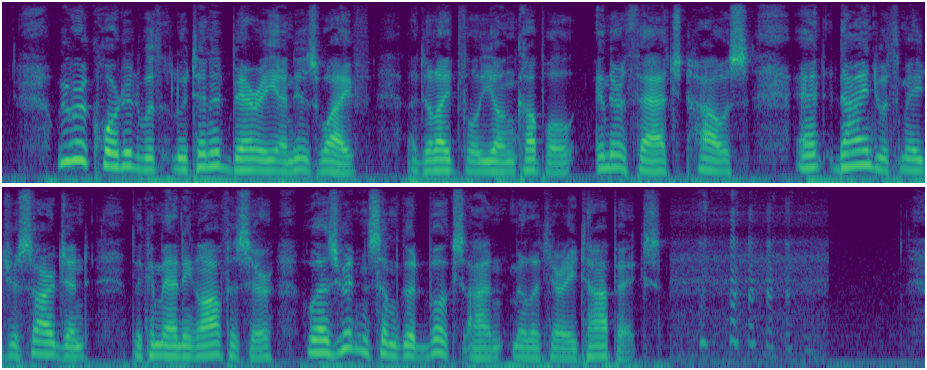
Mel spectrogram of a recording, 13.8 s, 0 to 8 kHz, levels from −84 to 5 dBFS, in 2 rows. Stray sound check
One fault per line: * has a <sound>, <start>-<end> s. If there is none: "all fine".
* has a laugh, 12.1-13.1 s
